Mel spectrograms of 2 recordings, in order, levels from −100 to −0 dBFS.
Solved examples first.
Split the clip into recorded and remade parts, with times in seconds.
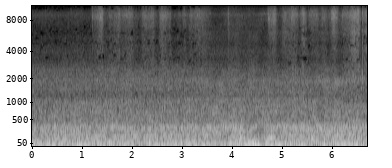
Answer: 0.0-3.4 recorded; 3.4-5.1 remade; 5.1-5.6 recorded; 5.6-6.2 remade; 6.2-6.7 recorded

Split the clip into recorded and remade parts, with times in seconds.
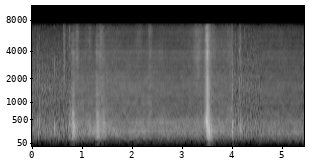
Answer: 0.0-0.8 recorded; 0.8-4.0 remade; 4.0-4.6 recorded; 4.6-5.4 remade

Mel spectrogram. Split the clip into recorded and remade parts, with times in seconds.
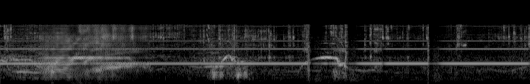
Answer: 0.0-0.4 recorded; 0.4-1.5 remade; 1.5-5.3 recorded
